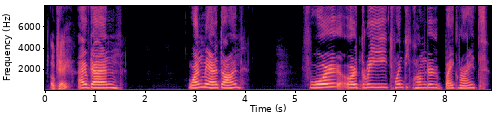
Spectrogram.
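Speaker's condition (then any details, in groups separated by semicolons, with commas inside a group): Cerebral palsy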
